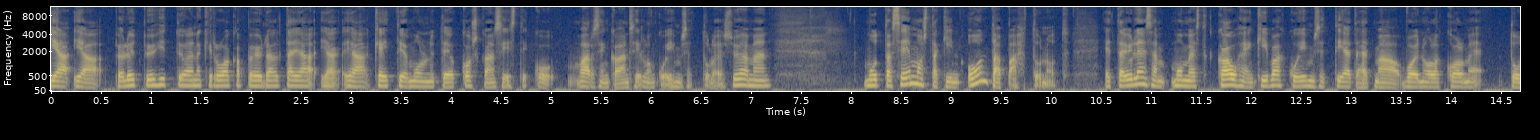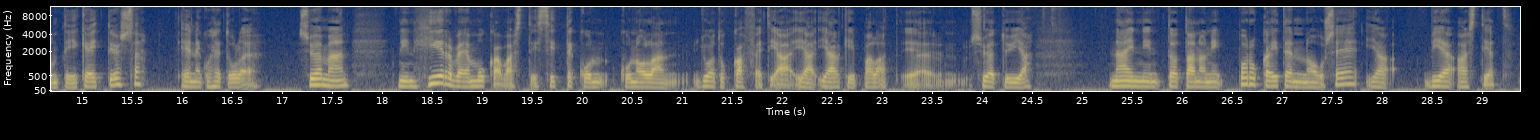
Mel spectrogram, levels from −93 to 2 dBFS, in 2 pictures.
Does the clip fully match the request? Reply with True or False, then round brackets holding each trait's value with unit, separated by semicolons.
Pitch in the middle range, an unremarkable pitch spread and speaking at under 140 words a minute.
False (155 Hz; 3.3 semitones; 150 wpm)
